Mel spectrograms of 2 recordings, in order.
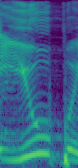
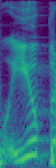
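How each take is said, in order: First: यूप with long "oo"; correct pronunciation. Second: युप with short u; wrong pronunciation. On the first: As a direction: stretch the vowel in यूप. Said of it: "नहीं होता है यूप". (यूप में लंबा "ऊ") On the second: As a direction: clip the vowel in युप. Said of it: "युप नहीं होता है". (युप में छोटा "उ") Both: Shown as a demonstration.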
